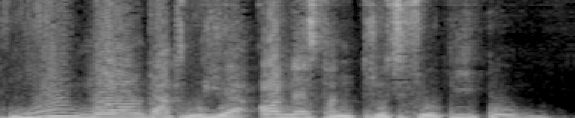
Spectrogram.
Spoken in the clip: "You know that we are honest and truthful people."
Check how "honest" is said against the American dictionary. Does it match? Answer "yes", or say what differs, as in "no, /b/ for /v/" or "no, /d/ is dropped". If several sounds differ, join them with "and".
yes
